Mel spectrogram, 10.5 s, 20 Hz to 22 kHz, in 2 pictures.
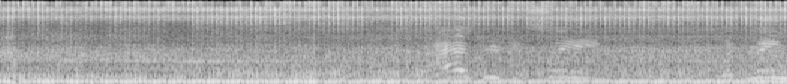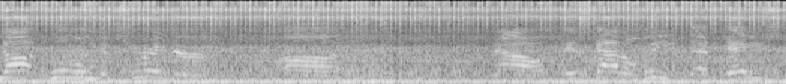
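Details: Pressure washer upgraded with a Cat pump on a Honda GX160, running off the trigger: a steady, even small-engine drone with birds in the background. Owner hoped an earlier problem was just a cold engine; it now runs smoothly. Normal running.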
